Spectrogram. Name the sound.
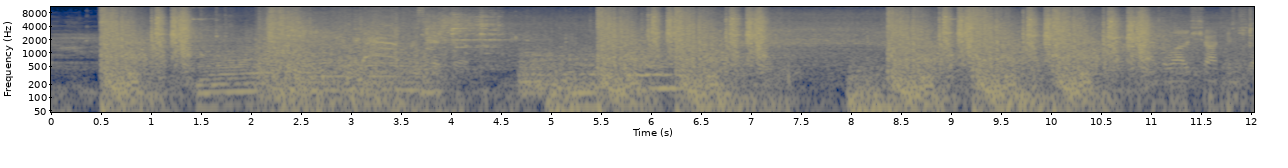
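shotgun firing in the video game Half-Life (PS2)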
